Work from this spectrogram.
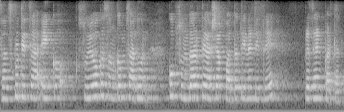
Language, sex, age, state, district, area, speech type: Marathi, female, 18-30, Maharashtra, Amravati, rural, spontaneous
